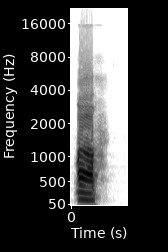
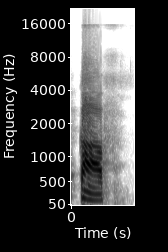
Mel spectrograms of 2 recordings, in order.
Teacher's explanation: ये बड़े काफ से हलक में से निकलेगा कॉफ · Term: कॉफ बड़ा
